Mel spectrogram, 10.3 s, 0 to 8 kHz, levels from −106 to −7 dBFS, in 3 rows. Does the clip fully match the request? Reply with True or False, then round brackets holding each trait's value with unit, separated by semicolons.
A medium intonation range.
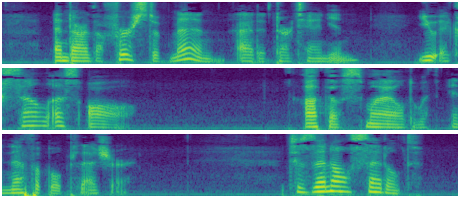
False (6.4 semitones)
